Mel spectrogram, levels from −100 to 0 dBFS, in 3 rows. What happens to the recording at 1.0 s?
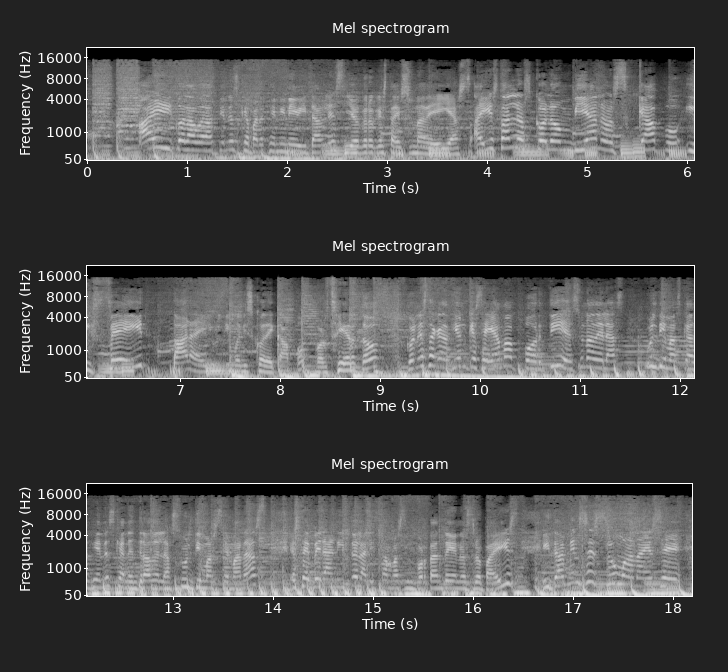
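Nothing goes wrong at 1.0 s; the audio plays through that moment intact, with no dropout, click or distortion.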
